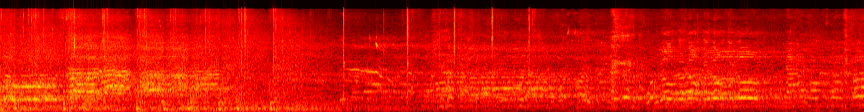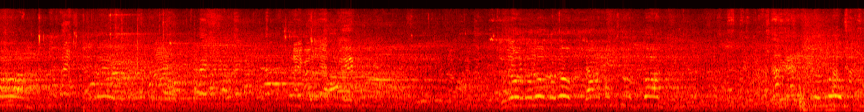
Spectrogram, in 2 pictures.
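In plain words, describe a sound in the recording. Young men talk and call out nearby in an echoing hall.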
